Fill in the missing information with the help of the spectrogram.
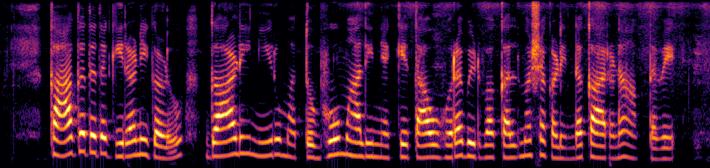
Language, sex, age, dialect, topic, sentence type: Kannada, female, 25-30, Coastal/Dakshin, agriculture, statement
